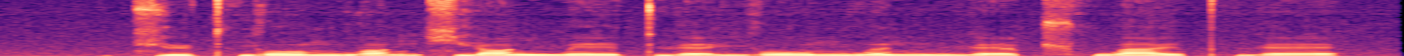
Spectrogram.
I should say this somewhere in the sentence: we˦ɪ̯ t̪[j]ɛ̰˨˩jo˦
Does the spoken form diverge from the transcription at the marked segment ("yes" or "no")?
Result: yes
